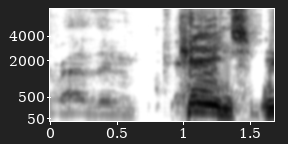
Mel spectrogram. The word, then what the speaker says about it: Cairns: And I've been up to Cairns.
